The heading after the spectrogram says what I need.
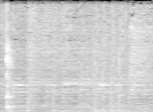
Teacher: Com pronúncia mais breve e relaxada que os outros sons, o átono mais importante em inglês é o ligeiro A, chamado schwa sound.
